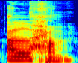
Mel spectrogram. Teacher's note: Alham itu adalah makhraj tenggorokan ya, sehingga pengucapannya harus membuka rahang dengan sempurna, karena nanti akan terdengar seperti alham, seperti alham.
